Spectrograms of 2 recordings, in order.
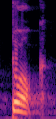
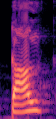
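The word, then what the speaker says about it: talk: next এল এল এর উচ্চারণ হবে না কারণ এল এখানে সাইলেন্ট এবার চলে আসো একদম শেষে কে কে এর জন্য কো তাহলে এই ওয়ার্ডের উচ্চারণ দাড়ালো টক একে আমরা ভুল করেও টালক বা টলক এরকম উচ্চারণ করবো না তাহলে আমাদের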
